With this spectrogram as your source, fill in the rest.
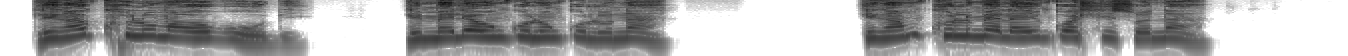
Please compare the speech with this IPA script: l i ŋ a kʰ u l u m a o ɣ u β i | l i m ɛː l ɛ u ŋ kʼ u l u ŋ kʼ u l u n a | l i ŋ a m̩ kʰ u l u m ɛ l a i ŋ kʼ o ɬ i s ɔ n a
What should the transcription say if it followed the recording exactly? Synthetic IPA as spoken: l i ŋ a kʰ u l u m a o ɣ u β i | l i m ɛ l ɛ u ŋ kʼ u l u ŋ kʼ u l u n a | l i ŋ a m̩ kʰ u l u m ɛ l a i ŋ kʼ o ɬ i s ɔ n a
